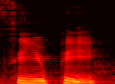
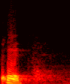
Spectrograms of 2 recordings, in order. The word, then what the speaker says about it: cup: We have this word, CUP. The word is pronounced as cup, cup. But in Nigeria, we hear people saying cop.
